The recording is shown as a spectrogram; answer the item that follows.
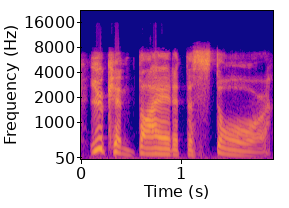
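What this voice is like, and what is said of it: Poor imitation accent. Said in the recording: “my terrible imitation accent”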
